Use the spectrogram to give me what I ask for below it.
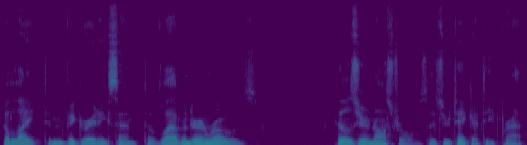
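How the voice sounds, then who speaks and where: A deep-voiced man guides listeners through a scripted relaxation as a meditation host, soothing them and leaving gentle pauses between phrases.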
